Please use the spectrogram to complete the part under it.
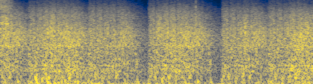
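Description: Distant, muffled machine gun fire in the war video game Mius Front, a continuous low rumbling stream of bursts at quiet level with brief dips between volleys.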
